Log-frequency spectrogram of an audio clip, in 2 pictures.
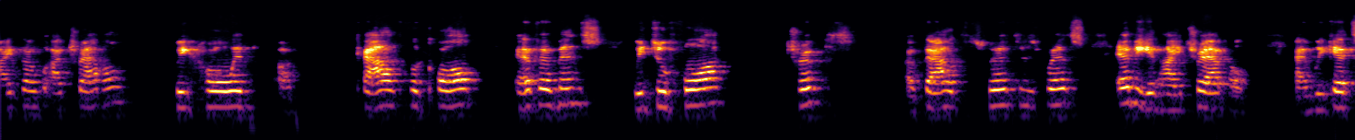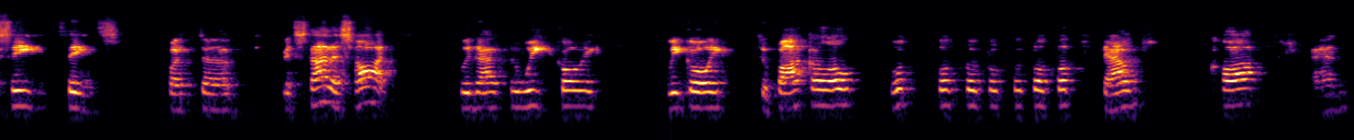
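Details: Wernicke's aphasia in an adult man: fluent-sounding flowing words and sentences, but much of the content makes no sense, and he likely believes he is making sense.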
